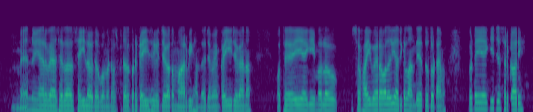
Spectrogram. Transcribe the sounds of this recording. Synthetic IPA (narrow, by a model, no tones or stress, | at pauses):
mɛ̰̃ːnũːjaːɾʋɛːs̬eːt̪aːsəiːləɡd̪aːɡoːɾmə̃ɳʈɦɔːspɪʈəlbəʈkəiːd͡ʒəɡaːt̪õːmaːɾbʱiːkʰãːnd̪aːd͡ʒəʋẽːkəiːd͡ʒəɡaːnãː | ʊt̪ʰːeːeːɛːkɪmət̪ləb | səfʰaːiːʋəɡɛːɾaːʋaːlaʋiːəd͡ʒkəlãːnd̪eːɛːd̪oːd̪õːʈaːmbəʈeːɦɛːkɪd͡ʒeːsəɾkaːɾiː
